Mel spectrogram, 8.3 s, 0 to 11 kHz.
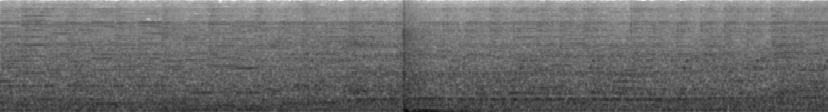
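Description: A 14 lb medicine ball dropped onto the gym floor, landing with a single heavy thud about four seconds in, over steady background music.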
